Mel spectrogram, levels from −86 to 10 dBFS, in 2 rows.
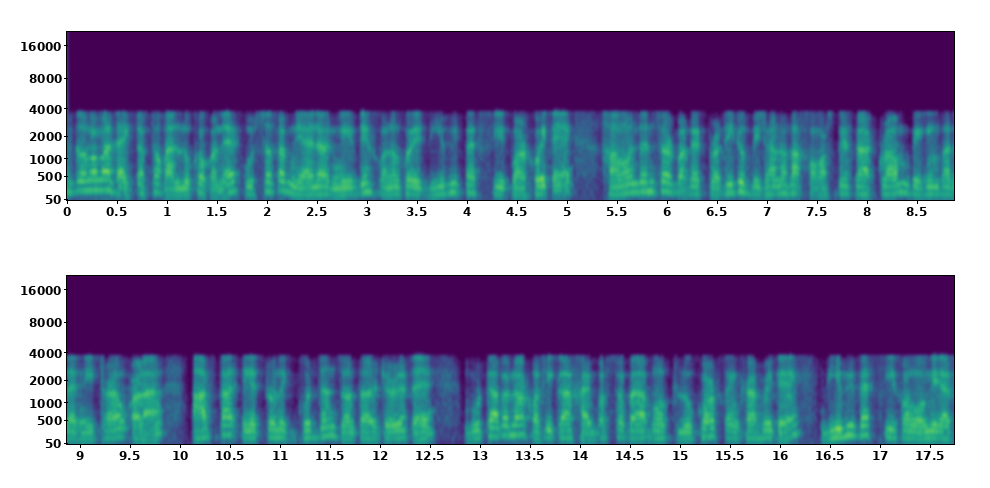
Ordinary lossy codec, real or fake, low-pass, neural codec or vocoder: none; fake; 3.6 kHz; codec, 24 kHz, 0.9 kbps, WavTokenizer, medium music audio release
